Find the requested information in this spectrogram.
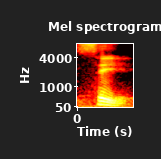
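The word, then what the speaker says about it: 生: আমরা বলেছিলাম না যে একটা কাঞজির দুটা উচ্চারণ হয় একটা হচ্ছে জাপানিজ উচ্চারণ সেটা হচ্ছে উমারে মাস আর এখানে এখানে চাইনিজ যে উচ্চারণ অনিয়মী সেটা কি সেই সেটা কি সেই আচ্ছা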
